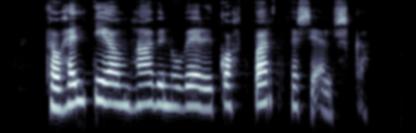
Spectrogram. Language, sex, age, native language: Icelandic, female, 60-69, Icelandic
